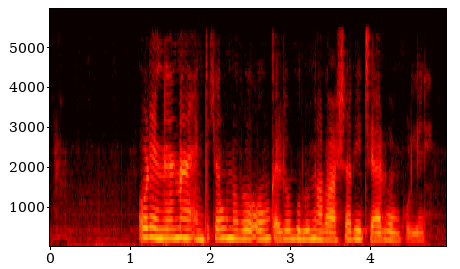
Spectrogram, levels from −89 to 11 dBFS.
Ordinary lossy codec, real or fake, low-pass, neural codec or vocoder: none; fake; 5.4 kHz; codec, 16 kHz in and 24 kHz out, 0.6 kbps, FireRedTTS-2 codec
